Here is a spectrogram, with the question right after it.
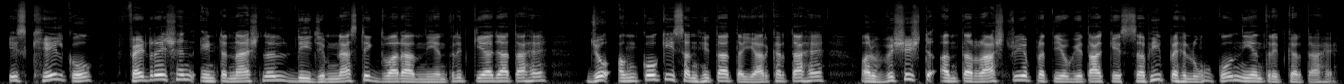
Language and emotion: Hindi, neutral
